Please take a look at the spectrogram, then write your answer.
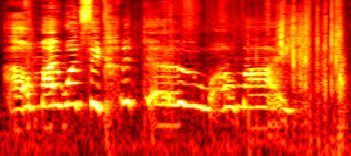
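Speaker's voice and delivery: high fearful cry; worried cry. Acted. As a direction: fret for the trapped friends. Narrator fears for friends.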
